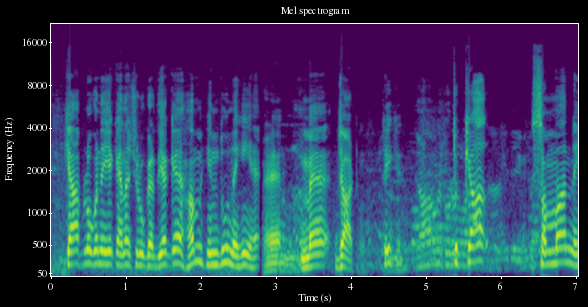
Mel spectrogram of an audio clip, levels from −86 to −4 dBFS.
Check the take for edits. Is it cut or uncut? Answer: cut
